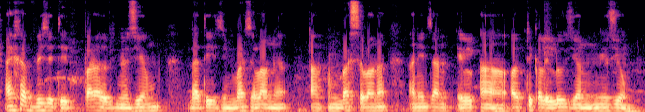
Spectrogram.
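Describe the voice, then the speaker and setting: A teenage boy from Spain speaks with a low, flat voice. He talks in a halting way, correcting himself often. Faint hiss sits behind him. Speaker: student. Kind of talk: podcast discussion.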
